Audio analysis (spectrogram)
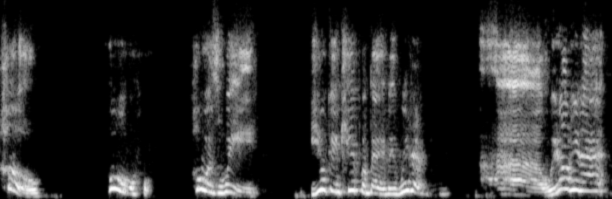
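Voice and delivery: indignant. Acted. Indignant reply to neighbor.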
